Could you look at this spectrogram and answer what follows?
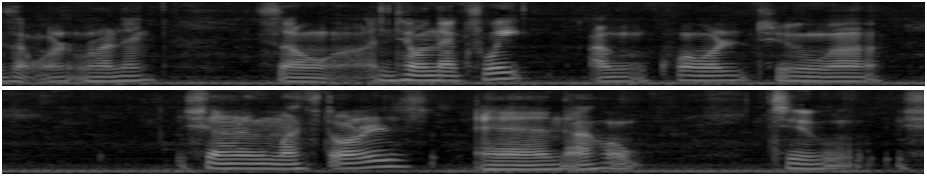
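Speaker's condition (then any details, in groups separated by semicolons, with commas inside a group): Cerebral palsy; scoliosis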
